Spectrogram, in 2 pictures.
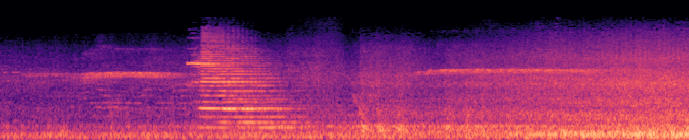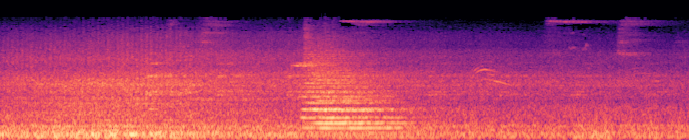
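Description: Diesel locomotive of a passenger train sounding its horn in a short blast about two seconds in and again about ten seconds in. Between the blasts the rumble of the engine and wheels builds as the train rolls in alongside the platform.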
